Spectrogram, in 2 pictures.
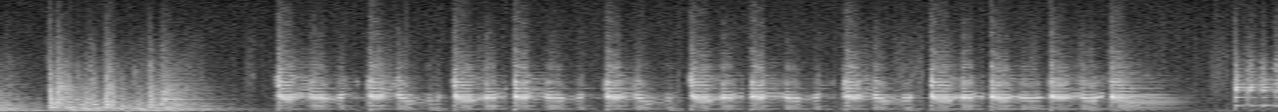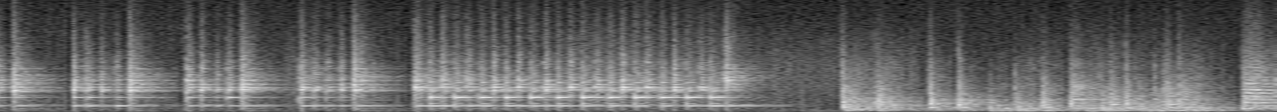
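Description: Carnatic percussion solo: a mridangam plays rapid, ringing tuned strokes. About halfway through, a ghatam (clay pot drum) takes over with its own pitched strokes, rising to a very fast unbroken run. Near the end the mridangam returns after a brief pause.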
